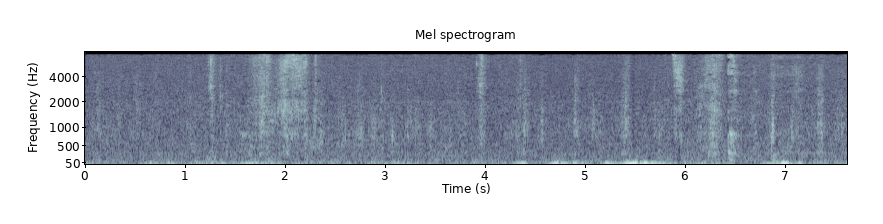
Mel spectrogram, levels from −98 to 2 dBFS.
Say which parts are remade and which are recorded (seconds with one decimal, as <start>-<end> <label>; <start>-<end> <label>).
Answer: 0.0-0.7 recorded; 0.7-1.7 remade; 1.7-2.8 recorded; 2.8-3.8 remade; 3.8-5.7 recorded; 5.7-7.6 remade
